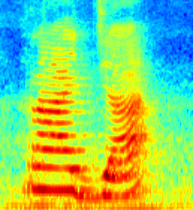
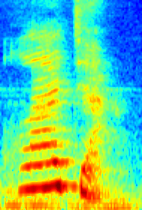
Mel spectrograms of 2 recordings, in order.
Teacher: bunyi R dilapalkan menjadi l misalnya Raja diucapkan menjadi Laja · kurang sempurna mengucapkan kata-kata sehingga bunyi R dilafalkan menjadi L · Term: cadel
